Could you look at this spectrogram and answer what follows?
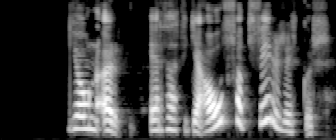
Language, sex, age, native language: Icelandic, female, 30-39, Icelandic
